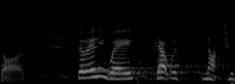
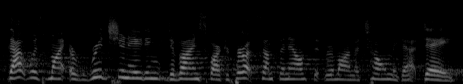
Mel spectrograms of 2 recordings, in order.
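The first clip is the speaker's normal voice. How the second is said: ordinary talk, nothing marked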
